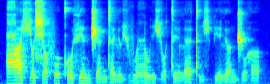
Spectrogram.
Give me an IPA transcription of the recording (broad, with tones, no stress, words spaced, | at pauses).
ʕa˦ çʌ˧ ɕʌ˨ fo˦ kʼo˧fʲɛ˦nd͡ʒɛ˨ ndɛ˨lʲo˨çvu˦ ʕu˦ɾi˦ço˧ te˨lɛ˦tʼi˧ç pʲe˨lʲʌ˦nd͡ʒo˦ɦʌ˧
